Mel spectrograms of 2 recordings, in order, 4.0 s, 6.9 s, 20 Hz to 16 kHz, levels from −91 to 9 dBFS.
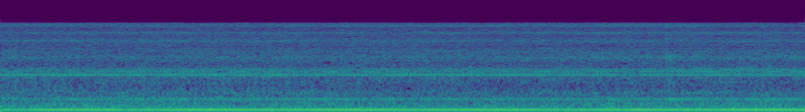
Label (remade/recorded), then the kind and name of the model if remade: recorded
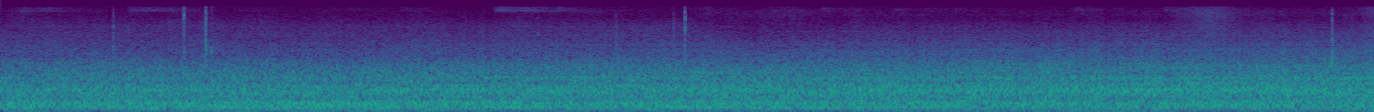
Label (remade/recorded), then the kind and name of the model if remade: recorded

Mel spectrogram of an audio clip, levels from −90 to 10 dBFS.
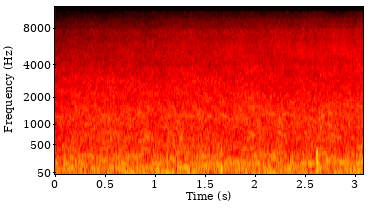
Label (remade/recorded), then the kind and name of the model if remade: remade, codec, SNAC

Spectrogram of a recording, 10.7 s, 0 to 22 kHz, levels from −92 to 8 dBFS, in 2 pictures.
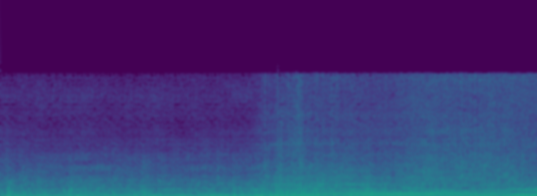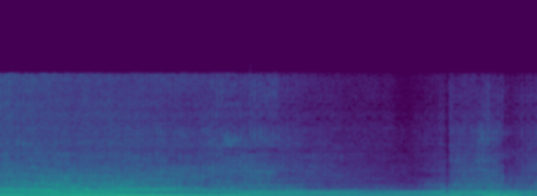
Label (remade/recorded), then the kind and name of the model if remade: remade, codec, SNAC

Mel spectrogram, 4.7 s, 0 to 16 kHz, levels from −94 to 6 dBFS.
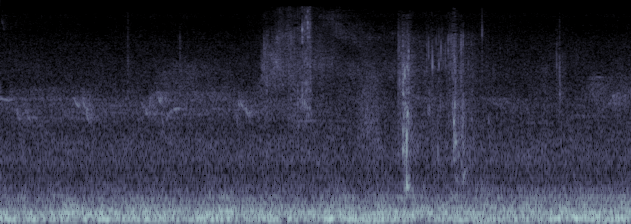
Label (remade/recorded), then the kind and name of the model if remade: recorded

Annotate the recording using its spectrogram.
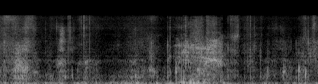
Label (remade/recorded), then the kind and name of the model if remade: remade, codec, SNAC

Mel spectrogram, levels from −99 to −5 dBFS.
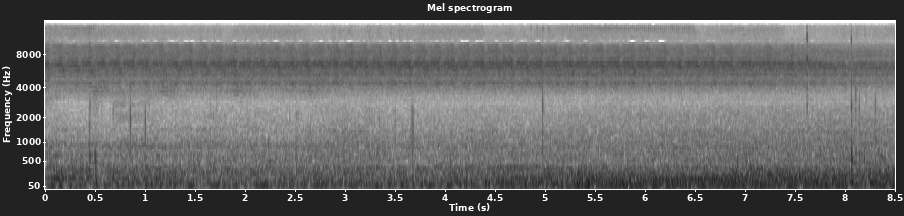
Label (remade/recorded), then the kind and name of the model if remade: recorded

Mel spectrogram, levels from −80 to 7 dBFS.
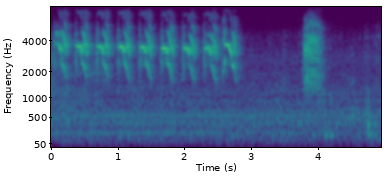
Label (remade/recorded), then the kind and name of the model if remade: recorded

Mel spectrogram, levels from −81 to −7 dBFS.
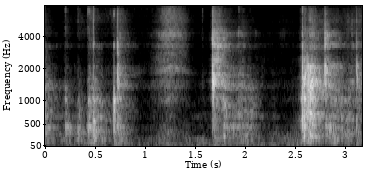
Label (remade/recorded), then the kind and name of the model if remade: remade, codec, SNAC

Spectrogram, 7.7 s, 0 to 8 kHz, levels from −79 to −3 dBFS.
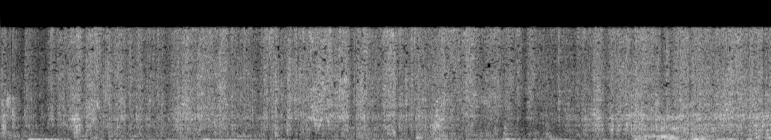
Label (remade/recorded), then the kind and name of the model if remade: recorded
